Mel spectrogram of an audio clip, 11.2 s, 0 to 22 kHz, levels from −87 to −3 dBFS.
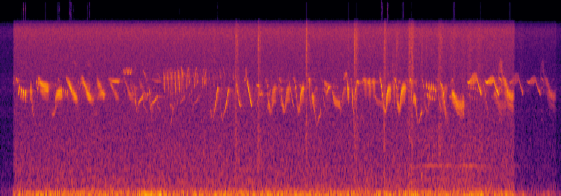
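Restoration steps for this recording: clip repair -9.5 dBFS; inverse comb 837 ms -13.5 dB

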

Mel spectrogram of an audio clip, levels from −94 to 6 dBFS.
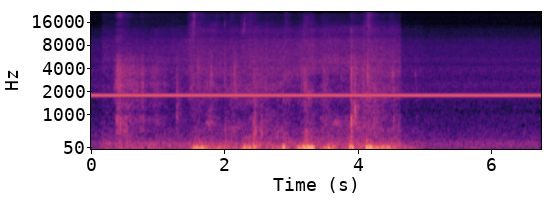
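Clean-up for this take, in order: clip repair -9.5 dBFS; band-stop 1.8 kHz, Q 30; inverse comb 339 ms -16 dB

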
